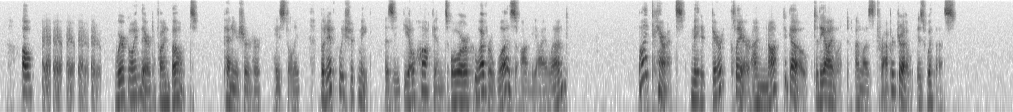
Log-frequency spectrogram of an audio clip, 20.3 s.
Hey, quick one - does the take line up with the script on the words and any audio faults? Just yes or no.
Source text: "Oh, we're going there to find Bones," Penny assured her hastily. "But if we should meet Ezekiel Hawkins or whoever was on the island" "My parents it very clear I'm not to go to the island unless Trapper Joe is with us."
no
